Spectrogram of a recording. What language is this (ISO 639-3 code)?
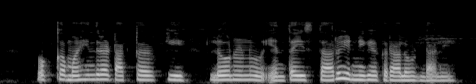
tel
